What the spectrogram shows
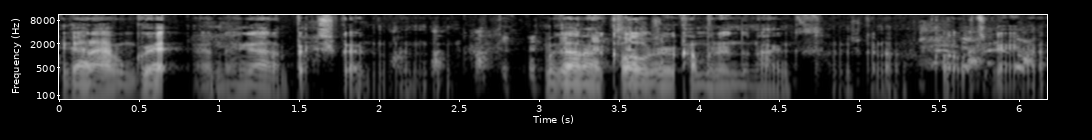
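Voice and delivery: hushed, very quiet, barely-talking mumble. Speaker doing an impression of an old-school baseball manager, barely talking. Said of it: "my impersonation of an old school manager. Like, barely talking".

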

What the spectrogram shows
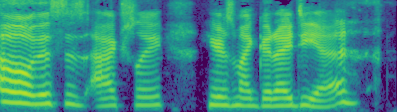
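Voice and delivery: sarcastic, mocking, teasing parroting voice. Imitating the other speaker who repeated an earlier idea: mocking imitation of the other speaker. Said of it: "Like it's".

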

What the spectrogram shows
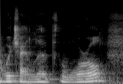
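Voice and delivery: ordinary delivery

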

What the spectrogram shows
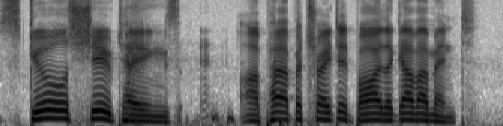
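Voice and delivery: put-on British accent. Practicing an accent by saying random sentences, in a put-on british accent. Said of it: "That's just how I'm learning how to do the accent".

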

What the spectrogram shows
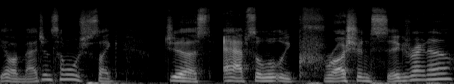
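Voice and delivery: ordinary talk

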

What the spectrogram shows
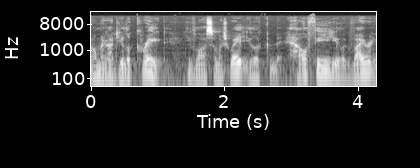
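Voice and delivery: ordinary talk

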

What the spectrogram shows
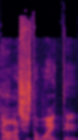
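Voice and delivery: normal talking voice

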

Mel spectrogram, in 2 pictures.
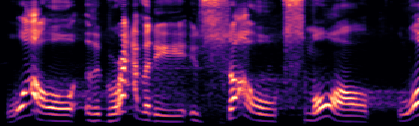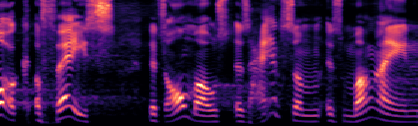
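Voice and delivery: slow celebrity voice, each word drawn out. Doing a Christopher Walken impression as if he were on Mars: Christopher Walken impression. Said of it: "are you a fan of Christopher Walken?".

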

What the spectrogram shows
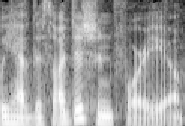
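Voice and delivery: usual speaking voice

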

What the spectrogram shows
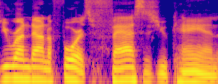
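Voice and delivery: sassy, blunt, full-of-sass woman's voice. Retelling what a woman on the phone said: imitating a sassy woman.

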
